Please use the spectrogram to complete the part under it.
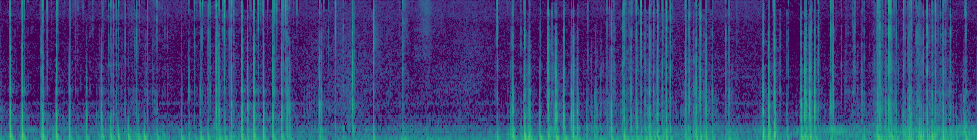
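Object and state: Plastic hairbrush bristles being scratched.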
